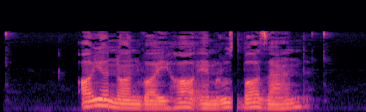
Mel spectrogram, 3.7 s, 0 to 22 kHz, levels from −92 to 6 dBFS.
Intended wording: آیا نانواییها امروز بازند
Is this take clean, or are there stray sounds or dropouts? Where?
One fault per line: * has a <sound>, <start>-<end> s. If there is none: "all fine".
* has a dropout, 2.3-2.4 s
